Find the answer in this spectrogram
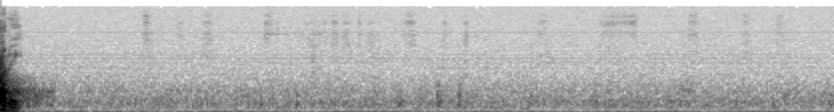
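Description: Felt-tip marker writing on paper, faint scratching strokes.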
